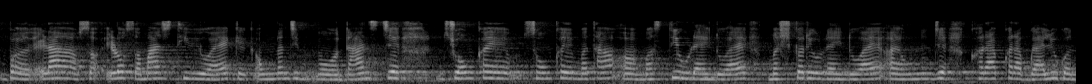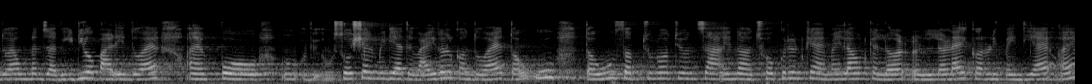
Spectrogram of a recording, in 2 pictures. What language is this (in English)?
Sindhi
